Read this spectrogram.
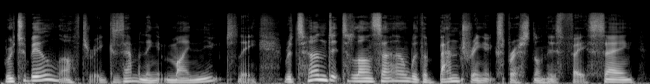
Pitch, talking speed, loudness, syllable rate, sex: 125 Hz, 155 wpm, -19 LUFS, 5.8 syllables/s, male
